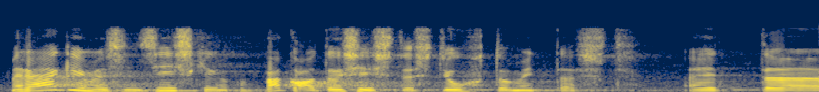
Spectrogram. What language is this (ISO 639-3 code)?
est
